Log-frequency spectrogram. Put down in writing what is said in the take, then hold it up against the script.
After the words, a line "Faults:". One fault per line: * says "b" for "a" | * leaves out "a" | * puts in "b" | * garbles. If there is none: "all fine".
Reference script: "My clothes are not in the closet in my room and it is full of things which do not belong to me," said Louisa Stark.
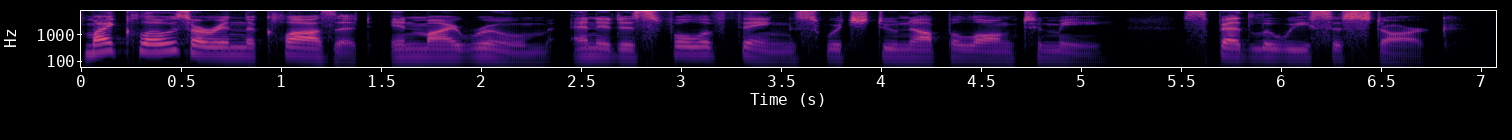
"My clothes are in the closet in my room and it is full of things which do not belong to me," sped Louisa Stark.
Faults:
* leaves out "not"
* says "sped" for "said"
